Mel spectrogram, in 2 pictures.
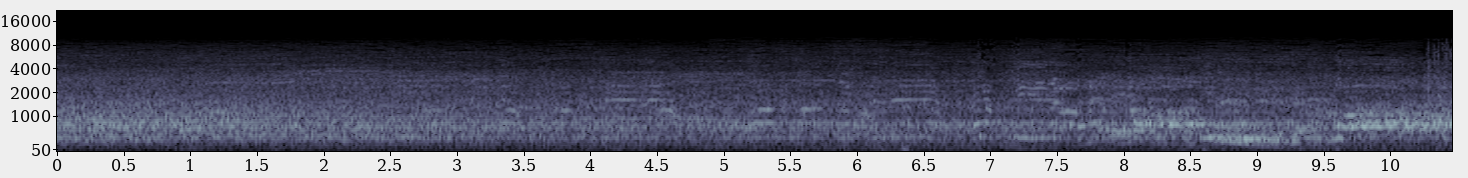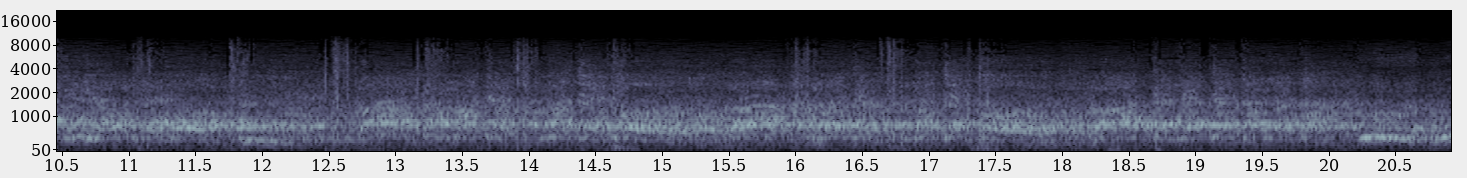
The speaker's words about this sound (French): vous avez tout de suite reconnu le haka du quart de finale de 2007 des All Blacks.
